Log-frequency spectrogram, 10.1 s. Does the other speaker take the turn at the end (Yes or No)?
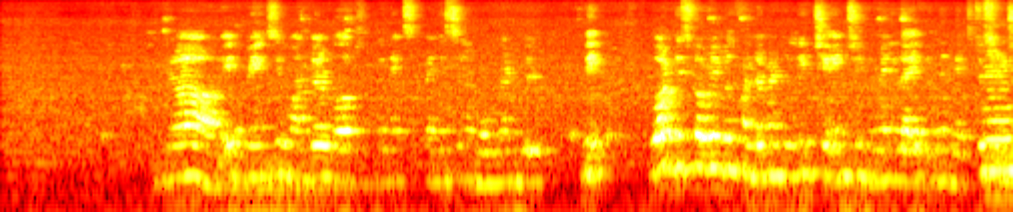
Yes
